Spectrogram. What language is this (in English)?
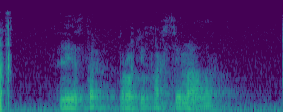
Russian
